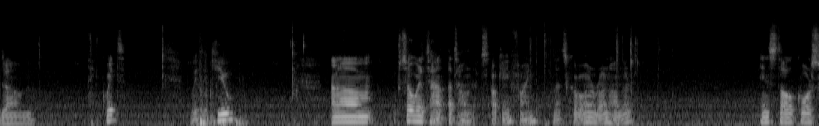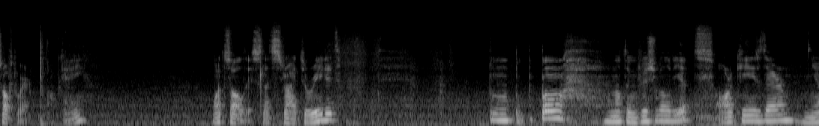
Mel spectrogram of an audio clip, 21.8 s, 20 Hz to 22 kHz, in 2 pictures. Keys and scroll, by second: 0.4 Page_Down, 1.2 q, 7.1 space, 8.7 Tab, 8.7 typing, 11.5 Return.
